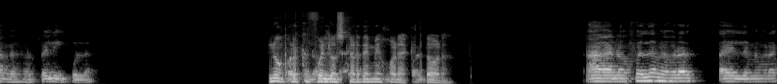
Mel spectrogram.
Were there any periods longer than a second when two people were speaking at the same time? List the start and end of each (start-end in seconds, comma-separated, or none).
2.8-4.3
